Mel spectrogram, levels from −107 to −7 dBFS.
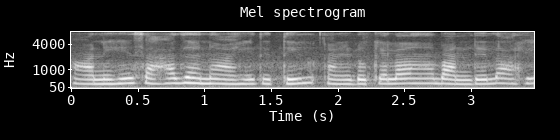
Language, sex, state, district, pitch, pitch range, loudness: Marathi, female, Maharashtra, Pune, 245 Hz, 230-255 Hz, -16 LUFS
